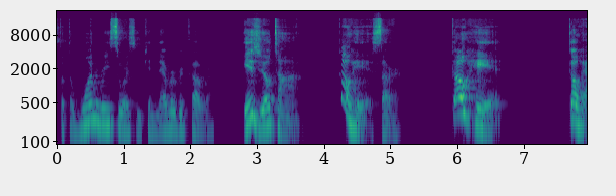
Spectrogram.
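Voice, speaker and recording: An American woman hosting a casual live career Q&A, chatting familiarly with viewers in folksy slang and repeating her phrases, her voice slightly hoarse. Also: sits low.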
